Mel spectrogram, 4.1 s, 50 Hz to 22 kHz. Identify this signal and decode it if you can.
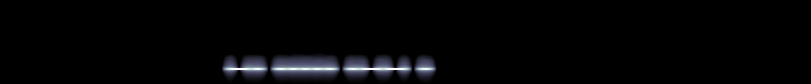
Morse code, heard as a keyed tone, about 40 wpm, 700 Hz. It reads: N5WE
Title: Easy Call Signs Repeated 3x - 40wpm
